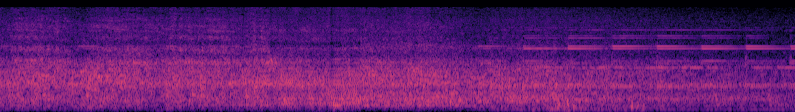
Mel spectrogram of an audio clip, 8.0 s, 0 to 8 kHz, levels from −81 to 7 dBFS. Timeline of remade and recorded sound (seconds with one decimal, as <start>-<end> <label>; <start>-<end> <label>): 0.0-2.7 recorded; 2.7-3.6 remade; 3.6-8.0 recorded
